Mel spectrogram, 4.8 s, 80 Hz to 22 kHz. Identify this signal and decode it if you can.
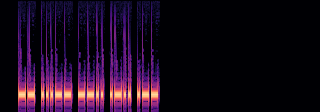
Morse code, heard as a keyed tone, about 34 wpm, 700 Hz. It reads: M3ZLW
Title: DXCC-100 Call Signs - 5 Characters - Repeated 2x - 35wpm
